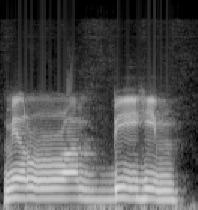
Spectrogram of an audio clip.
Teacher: di situ nun mati bertemu ra idgham bila ghunnah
